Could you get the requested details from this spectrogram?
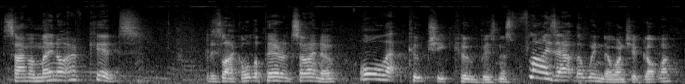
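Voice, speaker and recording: An actor playing a wry hospital anaesthetist, musing in dry, joking asides. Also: male voice, on the high side, very animated, brisk, a bit bright, slight background noise. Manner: dry, storytelling humour, musing.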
